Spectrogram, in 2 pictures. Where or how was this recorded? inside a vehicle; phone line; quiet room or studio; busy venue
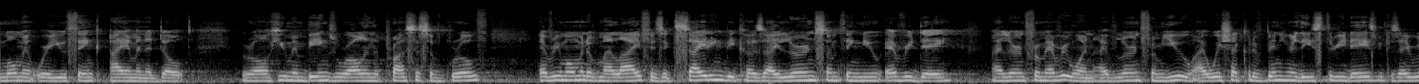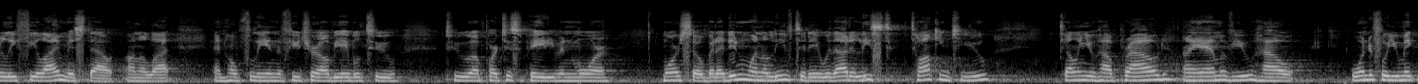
busy venue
